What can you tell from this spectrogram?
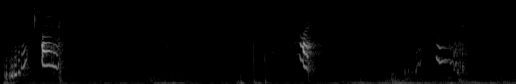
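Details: Female pet cat indoors chatting with her owner: three short chirping calls, each a quick sweep falling from high to lower pitch, spaced over about five seconds, with quiet room noise between.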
